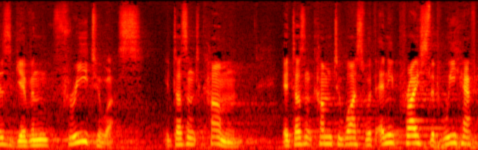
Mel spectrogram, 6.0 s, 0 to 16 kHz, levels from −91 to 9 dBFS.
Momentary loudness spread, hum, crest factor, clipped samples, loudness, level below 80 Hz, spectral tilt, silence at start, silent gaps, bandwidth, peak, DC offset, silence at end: 10 LU; none; 20 dB; under 0.1%; -26 LUFS; -52 dBFS; -4.5 dB/octave; 0 s; none; 16 kHz; -6 dBFS; under 0.1%; 0 s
